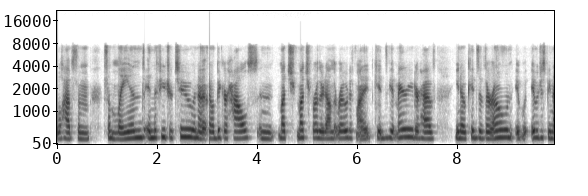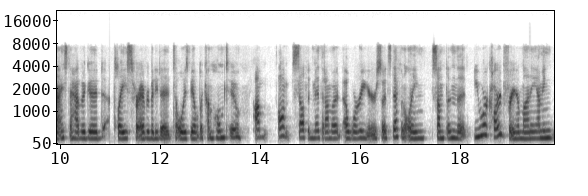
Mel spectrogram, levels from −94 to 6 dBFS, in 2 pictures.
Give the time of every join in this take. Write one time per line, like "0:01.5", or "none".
0:13.7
